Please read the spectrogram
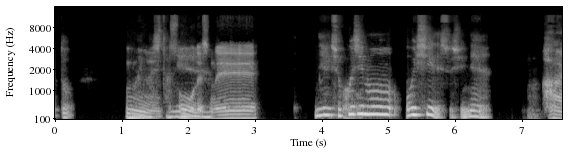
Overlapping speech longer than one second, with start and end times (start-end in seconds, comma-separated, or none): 1.1-2.4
